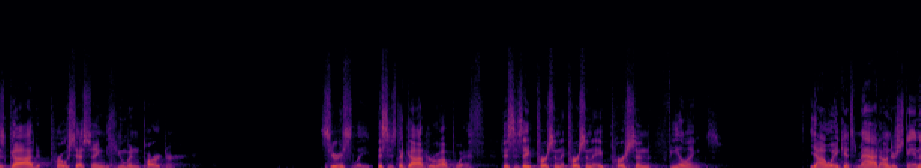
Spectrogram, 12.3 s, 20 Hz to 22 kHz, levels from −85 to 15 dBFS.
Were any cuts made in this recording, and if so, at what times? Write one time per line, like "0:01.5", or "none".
0:01.4
0:05.0
0:05.3
0:05.6
0:06.5
0:07.5
0:08.8

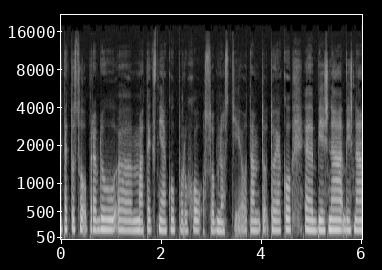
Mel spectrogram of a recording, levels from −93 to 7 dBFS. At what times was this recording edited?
none

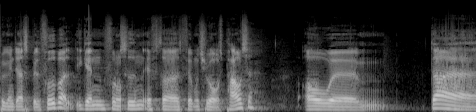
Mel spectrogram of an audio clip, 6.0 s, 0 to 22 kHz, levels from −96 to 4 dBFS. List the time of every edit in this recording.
0:01.5
0:02.3
0:03.4

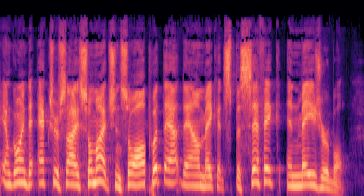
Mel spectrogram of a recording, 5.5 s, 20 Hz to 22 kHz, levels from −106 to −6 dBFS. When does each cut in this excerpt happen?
0:02.2

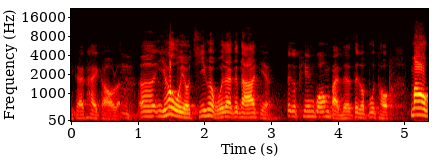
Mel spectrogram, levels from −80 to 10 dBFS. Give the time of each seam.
none

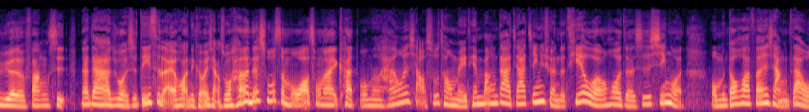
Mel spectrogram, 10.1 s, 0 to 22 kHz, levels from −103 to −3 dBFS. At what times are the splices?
0:00.9

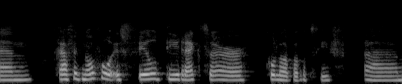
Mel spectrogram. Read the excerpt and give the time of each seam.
none

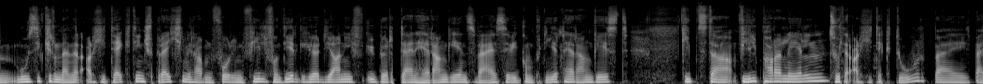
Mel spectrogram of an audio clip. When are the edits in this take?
0:05.2
0:06.8
0:08.4

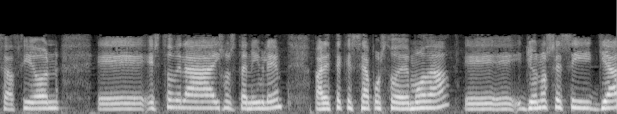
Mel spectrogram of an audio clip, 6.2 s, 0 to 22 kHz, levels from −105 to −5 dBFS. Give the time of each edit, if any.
0:02.2
0:04.6

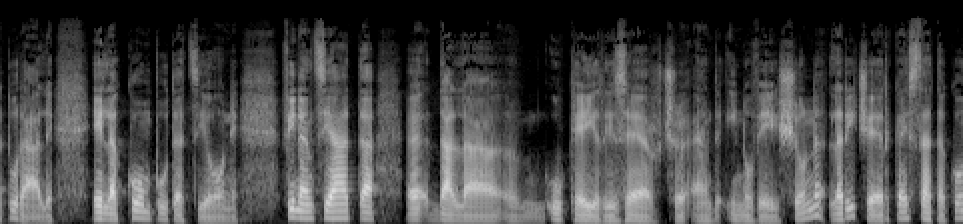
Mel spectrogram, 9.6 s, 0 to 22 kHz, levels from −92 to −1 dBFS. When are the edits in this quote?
0:05.4

